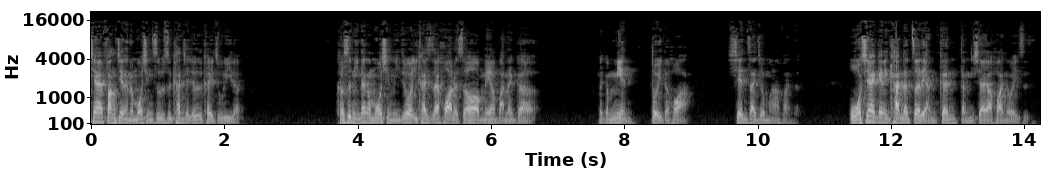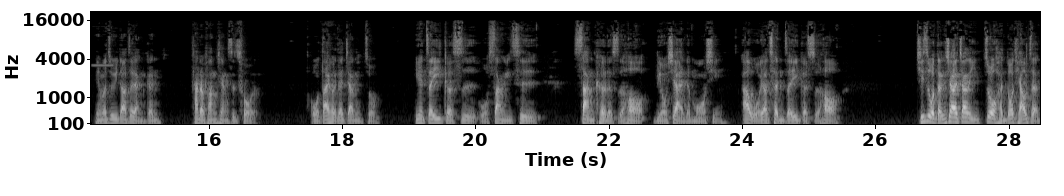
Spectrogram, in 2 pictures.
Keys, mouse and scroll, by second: 0.0 super+2, 12.3 super+click, 20.7 click, 22.2 click, 23.0 click, 24.4 click, 25.2 click.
